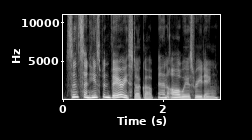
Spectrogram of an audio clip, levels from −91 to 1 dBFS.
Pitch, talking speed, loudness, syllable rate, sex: 230 Hz, 190 wpm, -16 LUFS, 4.7 syllables/s, female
